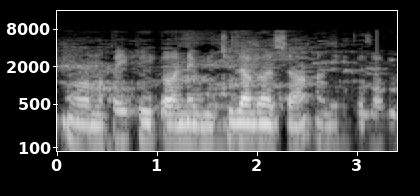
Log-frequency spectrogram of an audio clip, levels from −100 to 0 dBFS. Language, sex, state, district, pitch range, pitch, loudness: Konkani, male, Goa, North and South Goa, 120-130 Hz, 120 Hz, -20 LUFS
